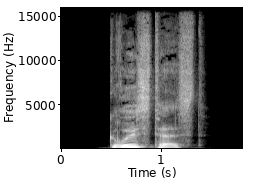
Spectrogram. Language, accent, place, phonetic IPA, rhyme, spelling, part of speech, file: German, Germany, Berlin, [ˈɡʁyːstəst], -yːstəst, grüßtest, verb, De-grüßtest.ogg
- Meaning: inflection of grüßen: 1. second-person singular preterite 2. second-person singular subjunctive II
